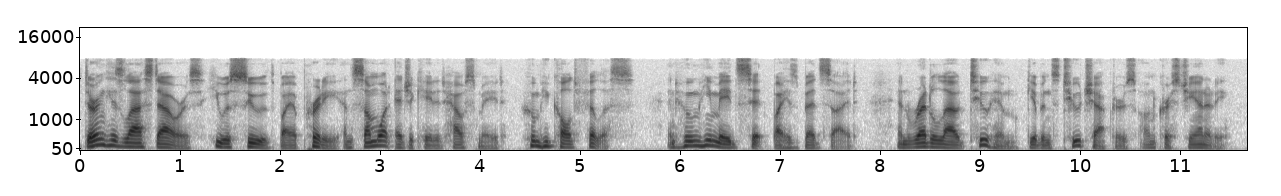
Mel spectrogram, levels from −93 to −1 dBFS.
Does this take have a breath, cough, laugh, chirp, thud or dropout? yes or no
no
